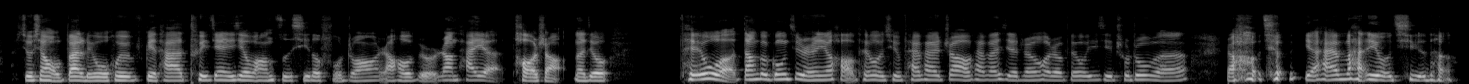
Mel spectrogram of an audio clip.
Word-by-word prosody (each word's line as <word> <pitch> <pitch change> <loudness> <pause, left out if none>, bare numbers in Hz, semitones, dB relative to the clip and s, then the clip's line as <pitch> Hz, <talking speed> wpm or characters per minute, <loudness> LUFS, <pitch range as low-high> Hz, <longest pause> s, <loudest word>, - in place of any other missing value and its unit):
就 190 - +1
像 190 0 +4
我 160 - 0
伴 185 0 +5
侣， 170 - +1
我 170 -1 +3
会 185 0 +3
给 185 -2 +2
他 180 +1 +1
推 195 +2 0
荐 200 -1 0
一 - - +2
些 200 -1 +2
王 185 0 0
子 185 -3 -5
系 185 +1 -3
的 180 -1 0
服 180 0 -8
装， 175 +1 -4
然 170 - -2
后 170 -1 0
比 170 - -12
如 - - -2
让 200 +1 -1
他 200 -1 -2
也 190 -2 -2
套 170 - +3
上， 165 - -1
那 175 - -1
就 175 0 +4 0.7
陪 230 -1 +4
我 245 -3 +5
当 225 0 +2
个 240 -1 +2
工 235 +1 +2
具 240 0 -3
人 200 -2 +1
也 210 +1 0
好， 220 - -3
陪 215 - -6
我 205 -1 -2
去 195 0 -5
拍 200 +1 -4
拍 210 -1 -2
照、 205 -2 -1
拍 210 -1 -6
拍 205 +2 -4
写 205 -4 -4
真， 195 +1 -6
或 205 -2 -4
者 190 -1 -3
陪 195 +1 -9
我 195 0 -4
一 200 +2 -7
起 195 -3 -4
出 195 +2 -7
出 215 +1 0
门， 190 +3 -6 0.4
然 - - +1
后 - - +1
就， 270 - +1 0.2
也 210 -5 0
还 220 0 +2
蛮 245 -1 +2
有 205 -4 +4
趣 190 0 -3
的。 200 +2 -5
195 Hz, 275 characters per minute, -24 LUFS, 185-215 Hz, 0.7 s, 伴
